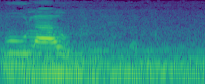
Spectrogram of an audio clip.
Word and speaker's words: pulau: Contoh kedua, pulau mengandung diftong AU. Jadi bunyi berpindah dari vokal A ke U. Diucapkan jadi pulau.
